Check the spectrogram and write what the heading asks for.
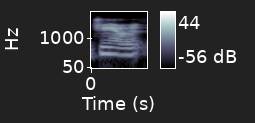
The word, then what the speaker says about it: Janet: Well, the cool thing is planet rhymes with Janet, so that was a that was awesome.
